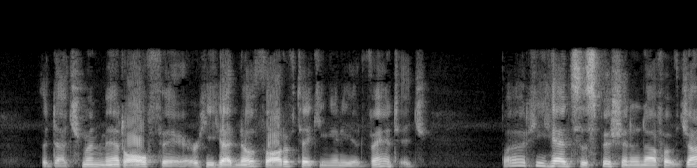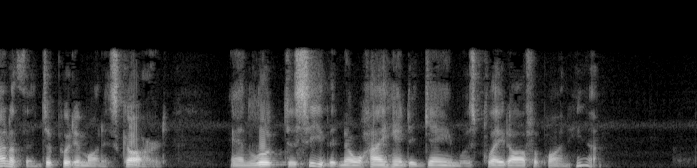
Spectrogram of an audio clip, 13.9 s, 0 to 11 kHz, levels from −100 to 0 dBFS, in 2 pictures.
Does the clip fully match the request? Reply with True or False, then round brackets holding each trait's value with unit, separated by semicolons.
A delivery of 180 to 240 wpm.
False (170 wpm)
